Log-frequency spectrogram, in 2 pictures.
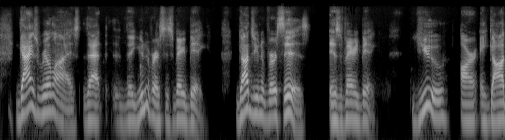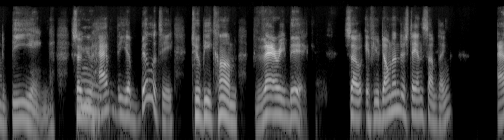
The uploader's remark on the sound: This was recorded LIVE on Zoom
